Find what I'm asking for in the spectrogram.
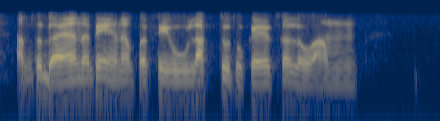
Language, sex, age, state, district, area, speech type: Gujarati, male, 18-30, Gujarat, Anand, urban, conversation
